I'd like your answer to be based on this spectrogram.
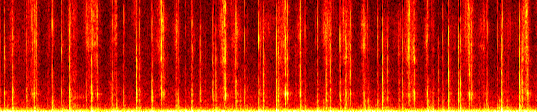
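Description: Fingertips tap rapidly on a hollow red plastic toilet cleaner bottle with an angled nozzle, held in both hands. The result is a steady patter of short, dry clicks over a constant low hum.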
